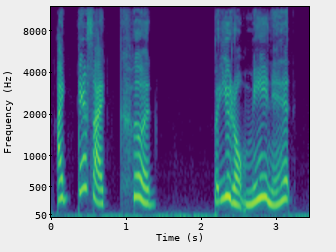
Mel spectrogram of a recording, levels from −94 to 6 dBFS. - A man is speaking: No, female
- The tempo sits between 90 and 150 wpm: Yes, average, 140 wpm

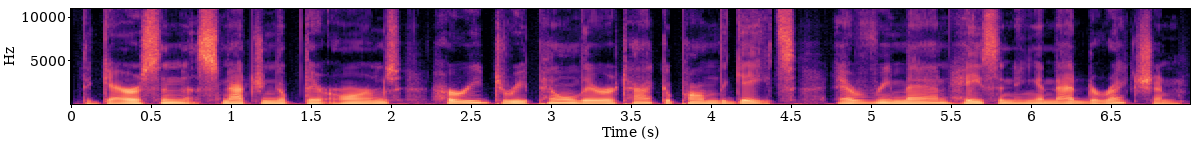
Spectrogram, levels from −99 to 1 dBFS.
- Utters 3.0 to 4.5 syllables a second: No, 5.4 syllables/s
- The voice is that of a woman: No, male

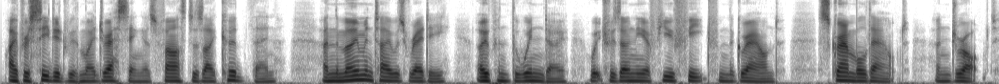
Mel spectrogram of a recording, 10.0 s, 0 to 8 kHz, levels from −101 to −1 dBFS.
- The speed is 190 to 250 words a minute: Yes, average, 200 wpm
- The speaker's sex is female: No, male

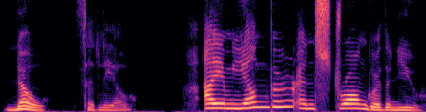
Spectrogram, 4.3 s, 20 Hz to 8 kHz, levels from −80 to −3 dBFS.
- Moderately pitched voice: No, very high, 260 Hz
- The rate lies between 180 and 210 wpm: No, average, 140 wpm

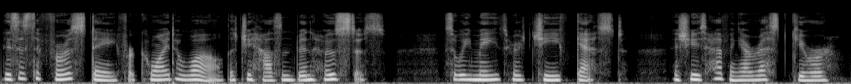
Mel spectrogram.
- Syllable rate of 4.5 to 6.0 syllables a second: No, 4.3 syllables/s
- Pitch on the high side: Yes, high, 210 Hz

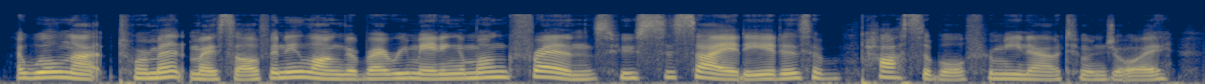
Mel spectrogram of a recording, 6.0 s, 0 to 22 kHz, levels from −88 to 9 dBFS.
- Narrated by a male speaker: No, female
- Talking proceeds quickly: Yes, fast, 210 wpm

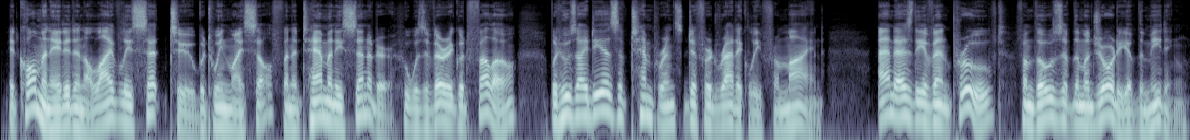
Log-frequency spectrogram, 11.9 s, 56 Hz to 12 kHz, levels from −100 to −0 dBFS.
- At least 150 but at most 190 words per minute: No, fast, 205 wpm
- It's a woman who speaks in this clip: No, male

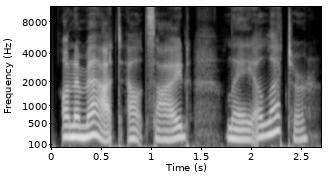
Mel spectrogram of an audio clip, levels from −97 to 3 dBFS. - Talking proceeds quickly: No, average, 155 wpm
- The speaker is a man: No, female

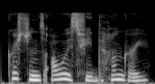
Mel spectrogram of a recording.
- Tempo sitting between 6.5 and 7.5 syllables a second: No, 5.7 syllables/s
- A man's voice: No, female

